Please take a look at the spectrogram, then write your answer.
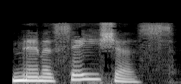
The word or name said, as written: mimosaceous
